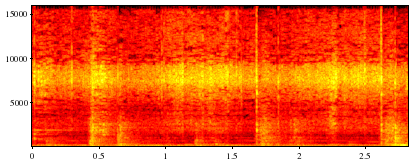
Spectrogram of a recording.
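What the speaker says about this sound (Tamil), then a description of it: "ஆயிலில் நல்லா சூடானதுக்கப்புறம் அதுக்கப்புறம் கருவேப்பிலை, 2 பெரிய வெங்காயம் கட் பண்ணதை போட்டு நல்லா வதக்கிக்கிறோம்." Two chopped large onions and curry leaves sauté in hot oil for a goat trotter paya, with a loud, bright sizzle and repeated spoon scrapes and clinks against the pan.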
